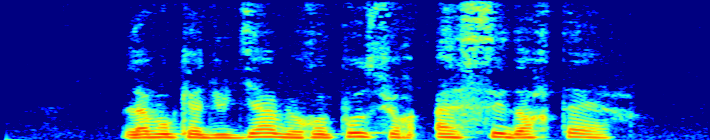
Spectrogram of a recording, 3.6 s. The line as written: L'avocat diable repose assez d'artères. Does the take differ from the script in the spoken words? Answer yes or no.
yes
